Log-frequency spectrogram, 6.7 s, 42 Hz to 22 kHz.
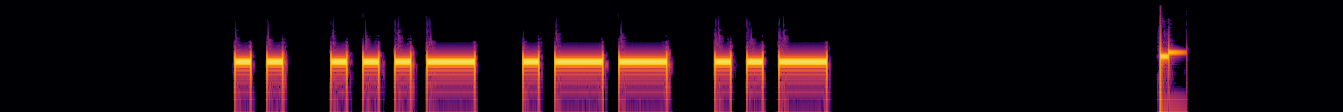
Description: Morse code, heard as a keyed tone, about 15 wpm, 700 Hz. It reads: IVWU
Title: Four Challenging Letter-Number Combinations 15wpm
